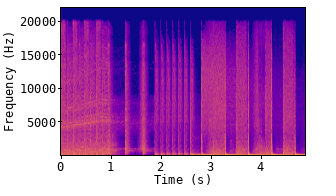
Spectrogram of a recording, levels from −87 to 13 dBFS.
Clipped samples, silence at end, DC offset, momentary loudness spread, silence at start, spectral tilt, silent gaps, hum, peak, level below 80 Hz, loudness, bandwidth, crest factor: under 0.1%; 0 s; under 0.1%; 10 LU; 0 s; -4.5 dB/octave; none; none; -6 dBFS; -22 dBFS; -21 LUFS; over 20 kHz; 14 dB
